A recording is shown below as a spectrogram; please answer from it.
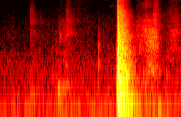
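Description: A kitchen cabinet door swung shut with a single sharp knock about one and a half seconds in, after a few faint small clicks.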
